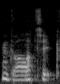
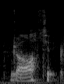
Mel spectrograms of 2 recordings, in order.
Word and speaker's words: Gartic: Gartic phone. You need I can't even say it yet. Gartic phone. G. It should rhyme with the Arctic.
